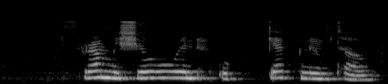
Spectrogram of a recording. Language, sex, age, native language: Icelandic, female, 9, Icelandic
